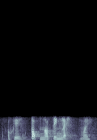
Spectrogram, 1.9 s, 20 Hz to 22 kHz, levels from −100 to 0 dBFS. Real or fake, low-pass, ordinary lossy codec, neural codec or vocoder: real; 3.6 kHz; AAC, 32 kbps; none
